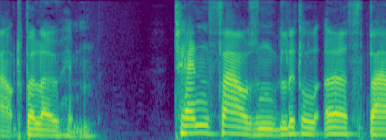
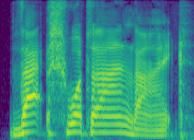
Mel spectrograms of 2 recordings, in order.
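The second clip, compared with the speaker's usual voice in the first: slow, higher-pitched bitter dog; 6 semitones higher, much slower than usual. Acted. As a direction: draw it out with sour sarcasm. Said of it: "said Gaspode bitterly".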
